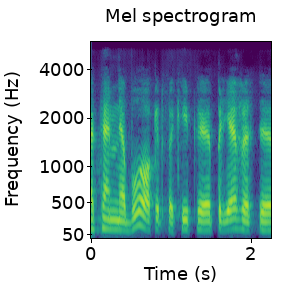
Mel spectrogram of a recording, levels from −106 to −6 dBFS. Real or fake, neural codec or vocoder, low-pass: fake; codec, 16 kHz, 1 kbps, X-Codec, WavLM features, trained on Multilingual LibriSpeech; 5.4 kHz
